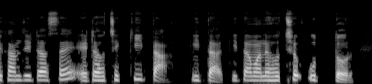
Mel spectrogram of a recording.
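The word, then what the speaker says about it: 北: তারপর দেখুন 59 নাম্বার যে কাঞ্জিটা আছে এটা হচ্ছে কিতা। কিতা। কিতা মানে হচ্ছে উত্তর। এটার চাইনিজ উচ্চারণ হলো বকু। বকু। ঠিক আছে? তো এখানে দেখুন কিতা।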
